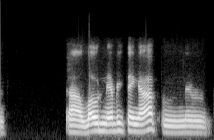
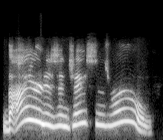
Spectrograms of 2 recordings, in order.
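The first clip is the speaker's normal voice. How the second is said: put-on kid reporting; 11 semitones higher than usual. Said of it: "And I said".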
